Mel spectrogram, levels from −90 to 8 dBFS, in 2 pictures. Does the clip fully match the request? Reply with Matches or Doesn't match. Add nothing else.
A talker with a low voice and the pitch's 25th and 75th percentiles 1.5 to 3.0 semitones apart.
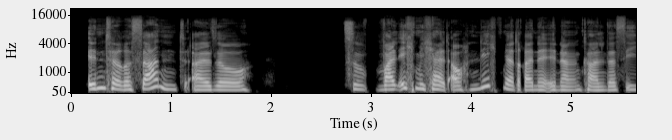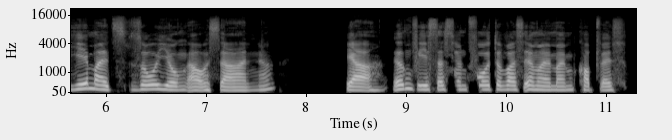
Doesn't match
